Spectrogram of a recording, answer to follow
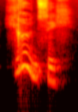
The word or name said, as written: groenig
